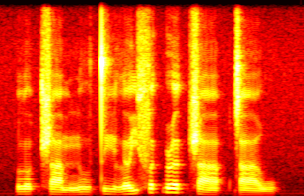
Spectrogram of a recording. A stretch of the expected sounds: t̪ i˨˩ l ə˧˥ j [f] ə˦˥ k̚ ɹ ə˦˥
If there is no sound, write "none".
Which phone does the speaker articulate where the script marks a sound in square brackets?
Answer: f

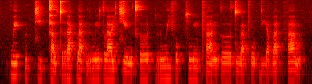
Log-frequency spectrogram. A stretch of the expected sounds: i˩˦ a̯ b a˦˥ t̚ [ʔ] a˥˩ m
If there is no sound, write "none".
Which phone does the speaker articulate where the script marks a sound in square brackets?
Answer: h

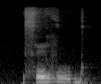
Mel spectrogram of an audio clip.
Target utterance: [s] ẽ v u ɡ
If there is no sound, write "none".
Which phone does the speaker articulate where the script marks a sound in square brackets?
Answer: s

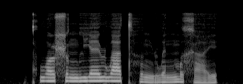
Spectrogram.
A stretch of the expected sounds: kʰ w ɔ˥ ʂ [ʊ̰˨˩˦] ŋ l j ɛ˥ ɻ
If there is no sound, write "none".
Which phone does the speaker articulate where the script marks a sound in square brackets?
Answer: ʊ˥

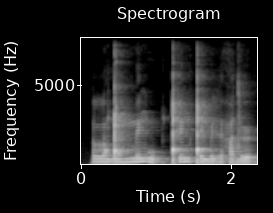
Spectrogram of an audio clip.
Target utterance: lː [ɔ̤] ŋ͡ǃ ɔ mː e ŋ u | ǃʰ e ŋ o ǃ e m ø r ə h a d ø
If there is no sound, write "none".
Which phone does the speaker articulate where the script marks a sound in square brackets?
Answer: ɔ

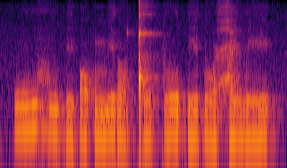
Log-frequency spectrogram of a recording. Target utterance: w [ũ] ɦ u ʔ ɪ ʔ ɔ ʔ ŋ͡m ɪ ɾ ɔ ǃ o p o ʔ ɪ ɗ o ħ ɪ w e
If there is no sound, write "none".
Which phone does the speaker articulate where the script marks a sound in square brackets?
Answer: u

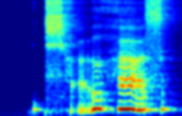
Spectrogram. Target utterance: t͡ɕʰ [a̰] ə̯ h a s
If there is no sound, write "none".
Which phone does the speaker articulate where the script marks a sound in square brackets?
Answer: a̰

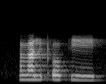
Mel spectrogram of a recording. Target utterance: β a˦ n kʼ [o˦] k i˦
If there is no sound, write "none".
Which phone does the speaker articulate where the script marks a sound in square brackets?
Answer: o˦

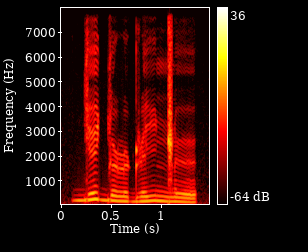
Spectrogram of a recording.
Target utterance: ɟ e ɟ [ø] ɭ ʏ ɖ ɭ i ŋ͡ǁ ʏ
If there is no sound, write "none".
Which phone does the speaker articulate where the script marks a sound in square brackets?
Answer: ø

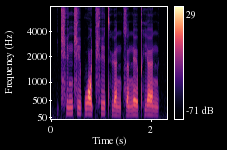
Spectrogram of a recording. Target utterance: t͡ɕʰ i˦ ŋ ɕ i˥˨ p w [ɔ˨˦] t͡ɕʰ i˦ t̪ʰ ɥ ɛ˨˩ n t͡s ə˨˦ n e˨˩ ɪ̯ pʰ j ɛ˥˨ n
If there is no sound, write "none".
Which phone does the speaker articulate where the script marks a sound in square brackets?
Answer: ɔ˥˨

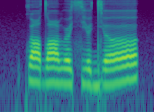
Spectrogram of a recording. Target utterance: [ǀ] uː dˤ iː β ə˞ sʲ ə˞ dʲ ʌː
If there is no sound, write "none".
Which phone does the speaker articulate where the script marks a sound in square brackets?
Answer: k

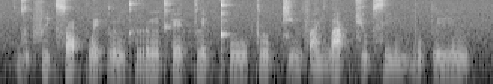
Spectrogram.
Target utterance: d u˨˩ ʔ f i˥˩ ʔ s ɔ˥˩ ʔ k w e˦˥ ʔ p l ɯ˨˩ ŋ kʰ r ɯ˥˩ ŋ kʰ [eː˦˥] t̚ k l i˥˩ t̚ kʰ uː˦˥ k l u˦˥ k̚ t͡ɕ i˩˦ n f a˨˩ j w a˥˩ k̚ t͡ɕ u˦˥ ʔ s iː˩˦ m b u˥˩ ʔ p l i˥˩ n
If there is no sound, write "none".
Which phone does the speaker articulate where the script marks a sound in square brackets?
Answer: eː˦˥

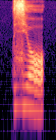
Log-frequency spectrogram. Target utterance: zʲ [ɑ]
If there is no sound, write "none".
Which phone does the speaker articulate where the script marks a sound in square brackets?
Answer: ɔ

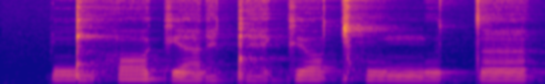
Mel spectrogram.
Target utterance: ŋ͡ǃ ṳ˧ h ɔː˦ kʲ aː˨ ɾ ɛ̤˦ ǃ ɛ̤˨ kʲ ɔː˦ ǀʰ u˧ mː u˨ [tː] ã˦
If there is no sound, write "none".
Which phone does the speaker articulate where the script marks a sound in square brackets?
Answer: tː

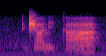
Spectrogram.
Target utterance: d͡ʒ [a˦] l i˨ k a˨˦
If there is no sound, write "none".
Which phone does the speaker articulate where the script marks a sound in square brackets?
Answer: a˨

